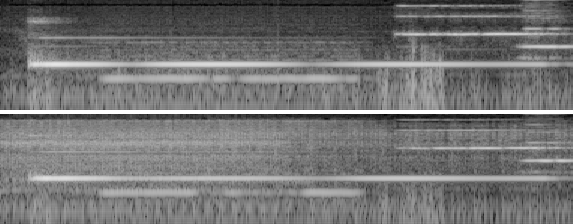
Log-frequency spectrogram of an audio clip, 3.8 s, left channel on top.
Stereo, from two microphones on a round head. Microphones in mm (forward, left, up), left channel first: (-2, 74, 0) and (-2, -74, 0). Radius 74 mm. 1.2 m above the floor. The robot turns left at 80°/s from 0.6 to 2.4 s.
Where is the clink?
10° right, 1.8 m; by 3.6 s 155° right, 1.8 m.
